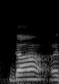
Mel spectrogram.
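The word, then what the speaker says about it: the: द और दी, दा का प्रोनाउंसिएशन ये होता है कॉन्सोनेंट साउंड, वही कॉन्सोनेंट के पहले अगर कॉन्सोनेंट लगा है तो दा पढ़ेंगे, और वोवेल लगा हुआ है तो दी पढ़ेंगे।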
